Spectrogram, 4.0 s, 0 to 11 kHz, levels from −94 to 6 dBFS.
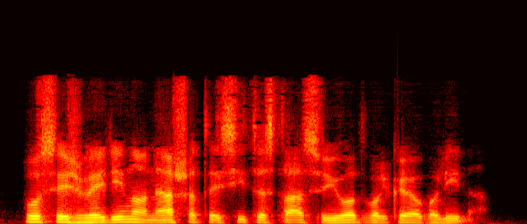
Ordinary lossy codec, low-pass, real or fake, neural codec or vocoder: AAC, 32 kbps; 7.2 kHz; fake; codec, 16 kHz, about 1 kbps, DyCAST, with the encoder's durations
